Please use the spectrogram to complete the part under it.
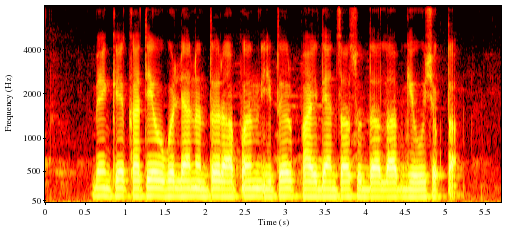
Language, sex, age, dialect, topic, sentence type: Marathi, male, 25-30, Standard Marathi, banking, statement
